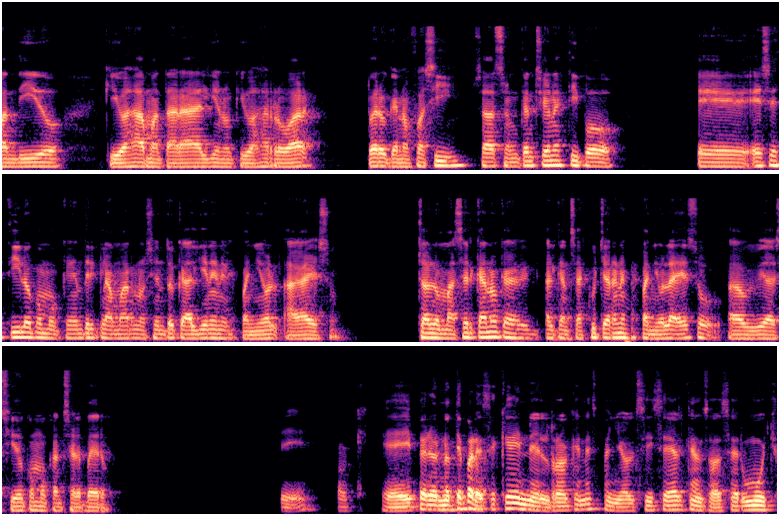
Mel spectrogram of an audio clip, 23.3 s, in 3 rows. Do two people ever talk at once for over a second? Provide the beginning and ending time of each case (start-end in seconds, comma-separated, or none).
none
